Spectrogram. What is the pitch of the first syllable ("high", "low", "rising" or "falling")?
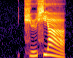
rising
